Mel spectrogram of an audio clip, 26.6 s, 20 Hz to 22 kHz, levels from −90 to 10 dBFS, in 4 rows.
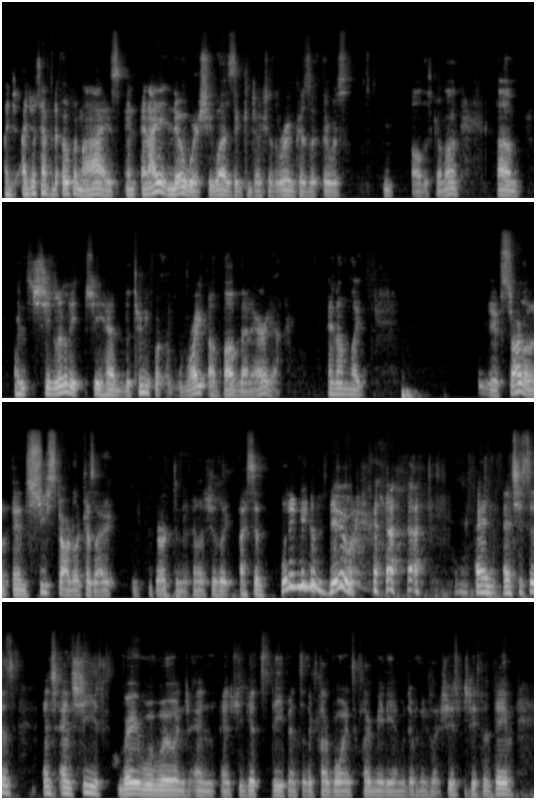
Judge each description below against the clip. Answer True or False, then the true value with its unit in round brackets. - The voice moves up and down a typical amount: False (6.8 semitones)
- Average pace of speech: False (210 wpm)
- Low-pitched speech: True (100 Hz)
